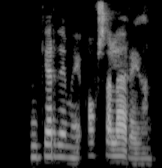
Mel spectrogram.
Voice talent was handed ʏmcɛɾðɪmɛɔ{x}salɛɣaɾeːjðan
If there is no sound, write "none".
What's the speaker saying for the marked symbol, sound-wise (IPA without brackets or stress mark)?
f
